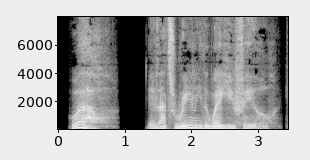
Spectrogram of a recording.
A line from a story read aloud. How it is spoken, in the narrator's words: he sighed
